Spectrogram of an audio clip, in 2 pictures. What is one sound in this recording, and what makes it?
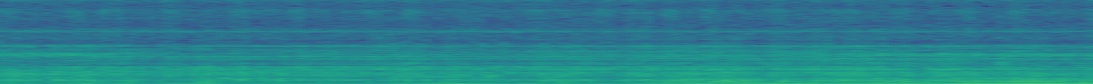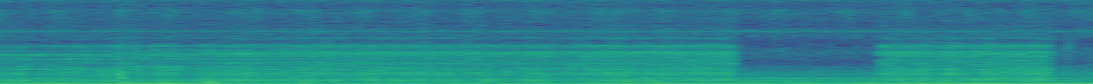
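A car engine hums low from inside and grows louder as the car pulls away.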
